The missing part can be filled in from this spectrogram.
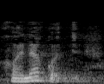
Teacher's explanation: والقاف قلقلها لأنها عليها السكون، وكل قاف كده في القرآن مدام عليها السكون قلقل.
